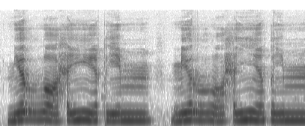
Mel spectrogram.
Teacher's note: Kemudian nun sukun bertemu ro, mirrahiqim, mirrahiqim. Jadi nun, suara nun hilang dan dimasukkan ke suara ro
